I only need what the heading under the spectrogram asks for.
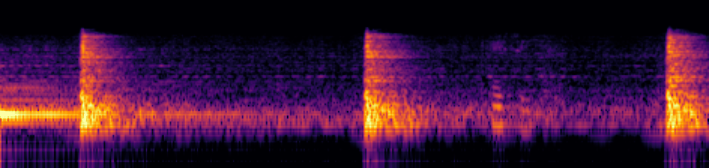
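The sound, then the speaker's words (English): A giant pick knocks deep in a mine: three loud, dull thuds about two seconds apart, with a fainter knock between the last two and a low hum before the first. “do you hear that knocking? I sure do. That is the sound of a giant pick.”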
